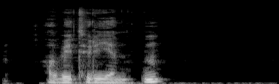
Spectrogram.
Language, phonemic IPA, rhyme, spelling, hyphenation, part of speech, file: Norwegian Bokmål, /abɪtʉrɪˈɛntn̩/, -ɛntn̩, abiturienten, a‧bi‧tu‧ri‧ent‧en, noun, NB - Pronunciation of Norwegian Bokmål «abiturienten».ogg
- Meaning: definite singular of abiturient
